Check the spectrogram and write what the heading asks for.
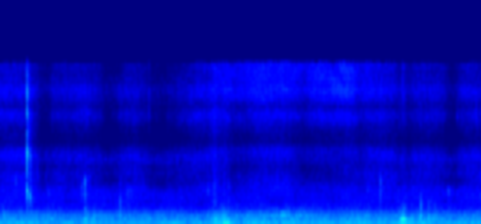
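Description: Faint steady hum with a few soft pops and ticks from a thick masala gravy cooking in an aluminium kadai.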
